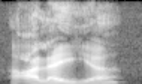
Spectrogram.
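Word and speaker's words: عَلَيَّ: There's another example like alayya, which is three syllables. The first syllable being a, then lay, then ya. Alayya.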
